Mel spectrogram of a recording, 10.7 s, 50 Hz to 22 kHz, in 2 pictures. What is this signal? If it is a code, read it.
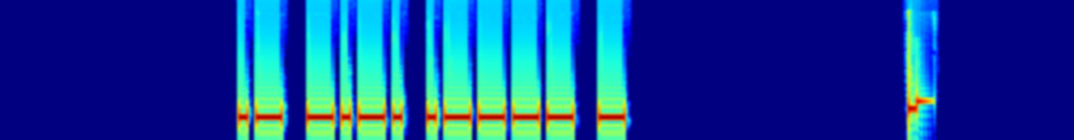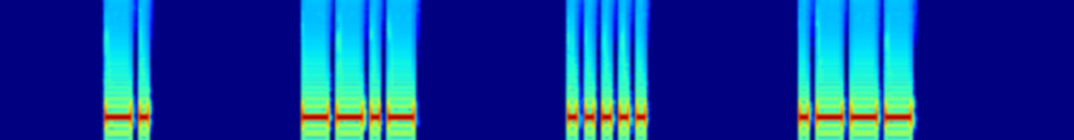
Morse code, heard as a keyed tone, about 28 wpm, spaced as for 14 wpm, 700 Hz. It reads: AC1T NQ5J
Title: USA Call Signs - 4 Characters - 6x Character Spacing - 28wpm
